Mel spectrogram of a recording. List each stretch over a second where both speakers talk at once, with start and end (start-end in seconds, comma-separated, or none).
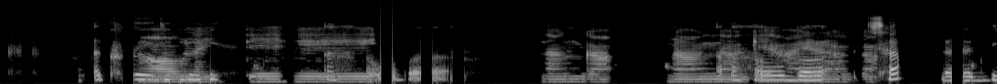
none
